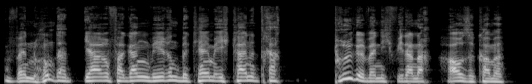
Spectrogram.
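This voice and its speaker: A man's voice: on the high side, moderate pace, no room sound, studio quality, pitched above the performer's own voice, natural voice. A man voicing a young boy in an audiobook, lordly but naive and nervous, with a hesitant, stammering manner. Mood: alarmed. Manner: hesitant, stammering, slightly haughty. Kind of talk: audiobook character voice.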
